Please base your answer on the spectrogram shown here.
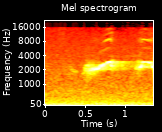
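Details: Indian Pitta, a summer migrant to central India, calling loudly on arrival to mark its breeding territory, the bird very close. A clear whistled note rising slightly and holding, followed by a second level whistled note.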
